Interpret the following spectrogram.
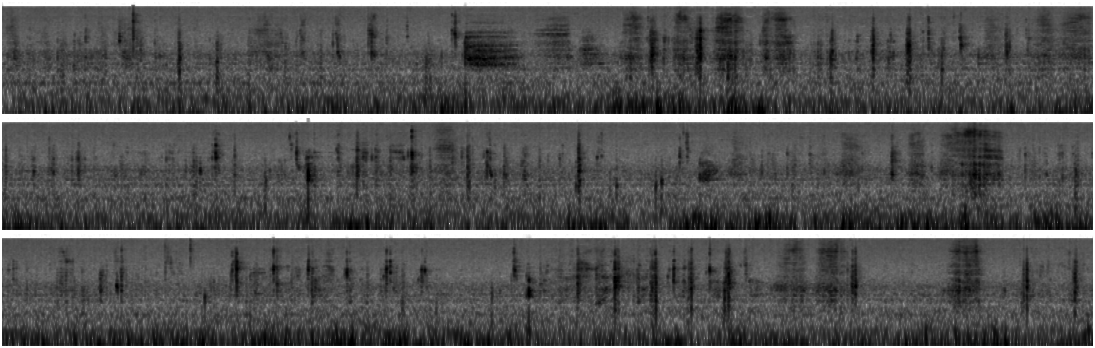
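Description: Close-miked chewing and biting of a mouthful of meat and vegetables over rice, with many short wet clicks and smacks and a few longer breaths or slurps, over a steady low rumble.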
